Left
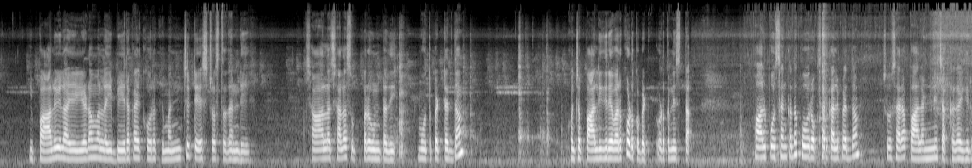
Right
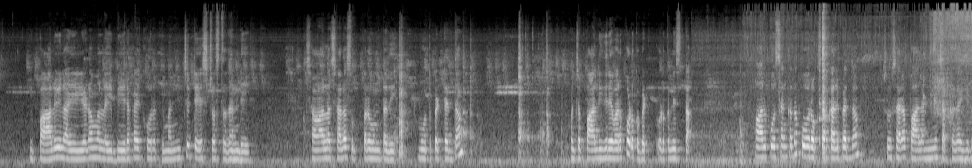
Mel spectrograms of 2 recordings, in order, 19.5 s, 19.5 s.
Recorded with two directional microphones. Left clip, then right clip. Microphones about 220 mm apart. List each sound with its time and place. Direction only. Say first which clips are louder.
0.8 s speech: left 10 dB; 50° left (ahead or behind)
6.1 s speech: left 8 dB; 50° left (ahead or behind)
11.3 s speech: left 11 dB; 50° left (ahead or behind)
15.1 s speech: left 9 dB; 50° left (ahead or behind)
